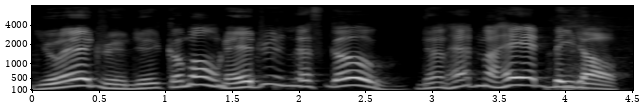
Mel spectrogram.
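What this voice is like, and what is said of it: Sylvester Stallone impression. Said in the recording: “doing a Sylvester Stallone impersonation”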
